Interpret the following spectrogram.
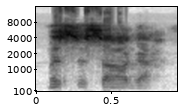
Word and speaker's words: Mississauga: How do you pronounce that? Mississauga? Yeah. Mississauga.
